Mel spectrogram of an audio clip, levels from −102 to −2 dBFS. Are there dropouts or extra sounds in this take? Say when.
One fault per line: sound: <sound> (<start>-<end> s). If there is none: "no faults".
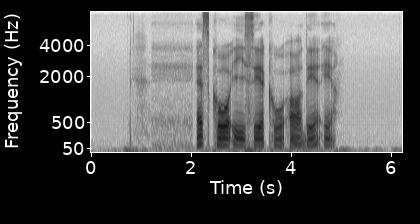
no faults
